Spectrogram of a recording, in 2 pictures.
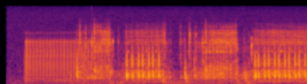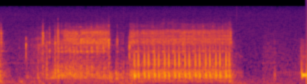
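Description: Electronic telephone ringer trilling in a series of short buzzy bursts, about seven of them, that stop shortly before the end.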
